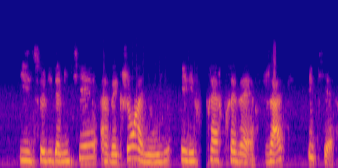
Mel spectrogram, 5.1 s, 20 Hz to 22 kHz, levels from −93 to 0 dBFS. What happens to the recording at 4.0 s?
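Nothing goes wrong at 4.0 s: the speech carries on intact there, with only the ordinary coding character of the call path, whose band tops out around 8 kHz.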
